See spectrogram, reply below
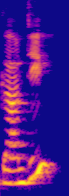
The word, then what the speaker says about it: Gondi: So I'm very excited to be here with Charlene Gondi. Did I pronounce this right? – You did, yeah.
